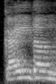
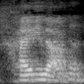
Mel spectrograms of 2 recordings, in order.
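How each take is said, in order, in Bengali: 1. প্রথম ব্যঞ্জনটি অল্পপ্রাণ 'k'। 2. প্রথম ব্যঞ্জনটি মহাপ্রাণ 'kh'। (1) "কাইদান নয়" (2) "সব খ দিয়ে ব্যবহার করবেন"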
